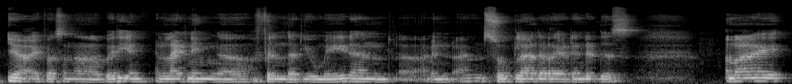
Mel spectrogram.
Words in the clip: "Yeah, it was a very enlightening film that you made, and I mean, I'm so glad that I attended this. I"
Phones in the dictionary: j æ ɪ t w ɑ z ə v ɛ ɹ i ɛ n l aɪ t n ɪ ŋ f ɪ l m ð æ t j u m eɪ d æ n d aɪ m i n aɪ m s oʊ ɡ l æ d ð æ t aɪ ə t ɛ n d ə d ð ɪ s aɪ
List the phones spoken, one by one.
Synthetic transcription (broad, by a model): j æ ɪ t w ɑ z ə v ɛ ɹ i ɛ n l aɪ t n ɪ ŋ f ɪ l m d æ t j u m eɪ d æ n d aɪ m i n aɪ m s oʊ ɡ l æ d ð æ t aɪ ə t ɛ n d ə d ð ɪ s aɪ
